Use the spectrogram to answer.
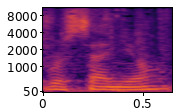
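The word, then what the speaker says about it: Rosenior: My dad says Roseno, which is it is the way to pronounce it, but as long as it's nice.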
